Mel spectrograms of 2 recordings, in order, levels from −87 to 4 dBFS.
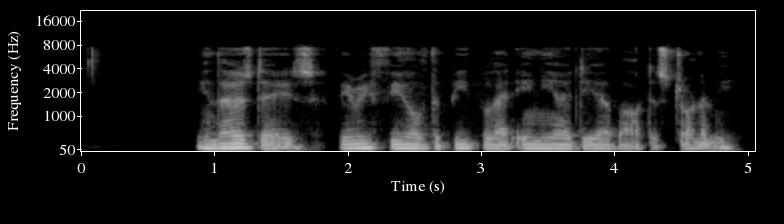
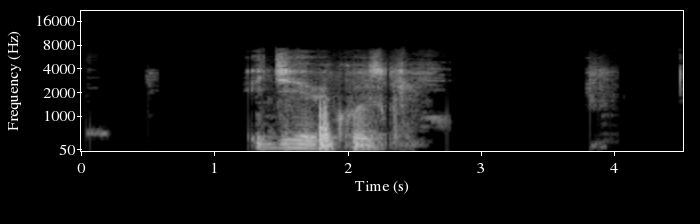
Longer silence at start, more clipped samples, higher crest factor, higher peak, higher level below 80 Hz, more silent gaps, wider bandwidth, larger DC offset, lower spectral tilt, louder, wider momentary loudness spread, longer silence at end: first, 0.85 s vs 0.15 s; neither; second, 20 dB vs 26 dB; second, -8 dBFS vs -2 dBFS; about the same, -56 dBFS vs -52 dBFS; second, none vs 0.23-0.48 s, 0.59-1.22 s, 2.79-3.77 s; about the same, 8 kHz vs 7.6 kHz; neither; about the same, -5.5 dB/octave vs -5 dB/octave; second, -28 LUFS vs -23 LUFS; second, 8 LU vs 22 LU; second, 0.15 s vs 0.55 s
